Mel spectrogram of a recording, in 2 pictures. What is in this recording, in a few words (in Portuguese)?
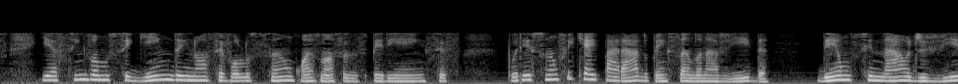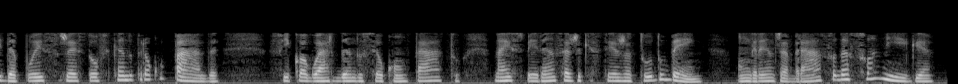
SAUDADES AMIGO, Telemensagens, Só Voz, fem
